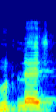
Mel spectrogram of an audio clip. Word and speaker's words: Routledge: Rutledge is spelled Routledge. Rutledge versus Grant. Grant is Grant. So we pronounce them Rutledge and Grant.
